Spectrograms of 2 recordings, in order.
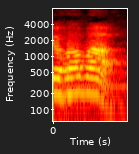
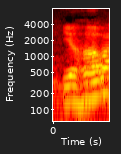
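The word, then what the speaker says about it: Yahweh: యెహోవా అనేది కూడా వాస్తవానికి ఉచ్చారణ కరెక్ట్ కాదు, ఉచ్చారణ కరెక్ట్ కాదు. ఉచ్చారణ కోసం యెహోవా అన్నటువంటి పదజాలం వాడబడింది, కానీ వాస్తవానికి YHWH అని అంటే ప్రభువు అని అర్థం. అర్థమైతే ప్రభువు. YHWH అని అంటే దాన్ని మనకు కుదరదు, యహ్వే అన్నట్టుగా వస్తుంది అన్నమాట.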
